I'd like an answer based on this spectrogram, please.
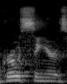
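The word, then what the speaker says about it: Grossinger's: organize a communist party uh so the correct pronunciation of the hotel he worked at was gross singers hotel okay in the in the Catskills and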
